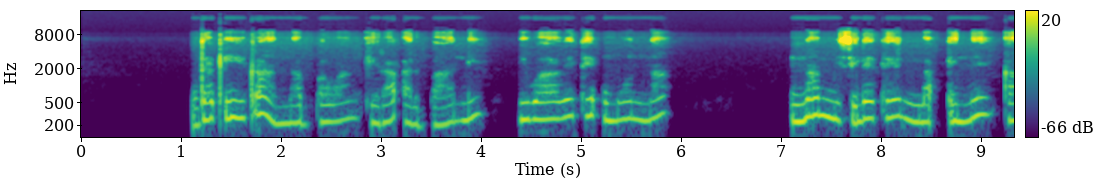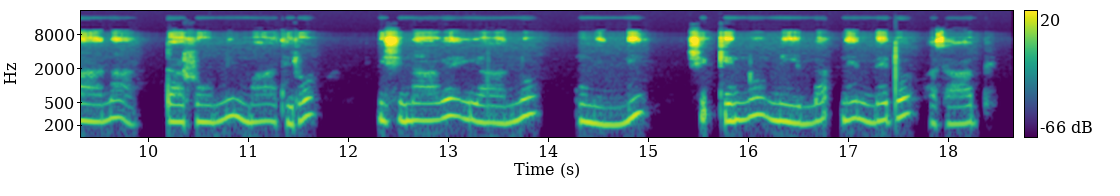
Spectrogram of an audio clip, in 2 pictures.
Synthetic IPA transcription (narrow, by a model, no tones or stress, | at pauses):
d̪ɐkʼiːkʼanɐbːɐwɐnkɛɾɐʔɐlbaːnːɪ | ɪwaːwɛt̪ɛʔʊmɔnːɐ | nɐmːɪsɪlɛt̪ɛlɐʔɪnːɛaːna | d̪̥ɐrːɔnːɪmaːt̪ɪɾɔ | ɪʃɪnaːwɛjaːnːɔ | ʊmɪnːɪ | ʃɪkʼːɪnːɔmiːlːɐnnɛlɛd̪ɔhɐsaːbːɛ̥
